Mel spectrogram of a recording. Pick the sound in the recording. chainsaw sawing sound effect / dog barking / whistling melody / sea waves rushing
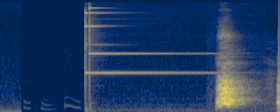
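dog barking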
